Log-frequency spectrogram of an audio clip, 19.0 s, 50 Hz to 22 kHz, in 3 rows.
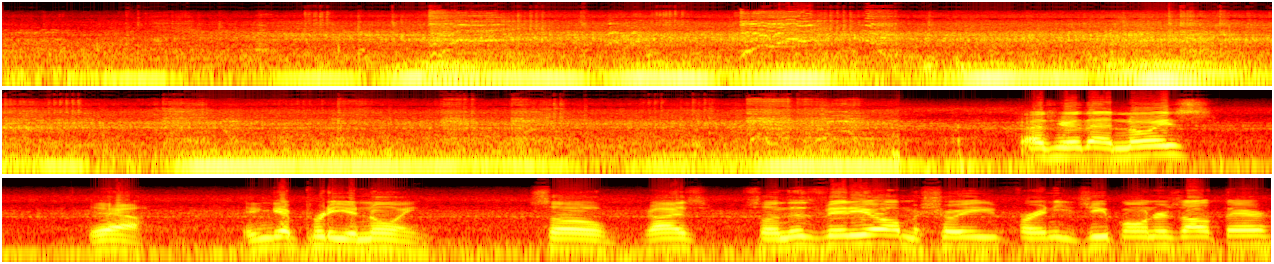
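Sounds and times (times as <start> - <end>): suspension squeaking: 0.0 - 10.9.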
